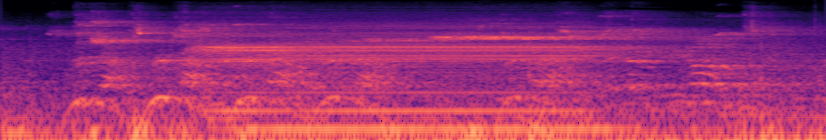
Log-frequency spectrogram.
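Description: A referee blows a long whistle.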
